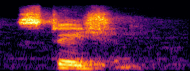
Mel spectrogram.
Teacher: They are station. Shan is the ultimate syllable and the syllable which is preceding it is stay. So we have given the stress on stay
